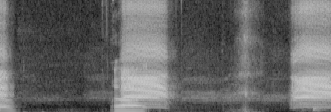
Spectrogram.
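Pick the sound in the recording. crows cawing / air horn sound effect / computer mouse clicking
crows cawing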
